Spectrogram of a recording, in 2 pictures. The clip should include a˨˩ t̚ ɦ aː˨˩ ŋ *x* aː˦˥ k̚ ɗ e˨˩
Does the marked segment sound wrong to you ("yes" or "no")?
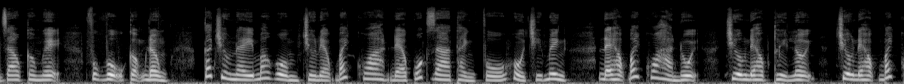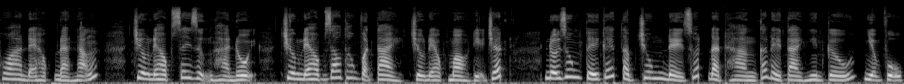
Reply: yes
